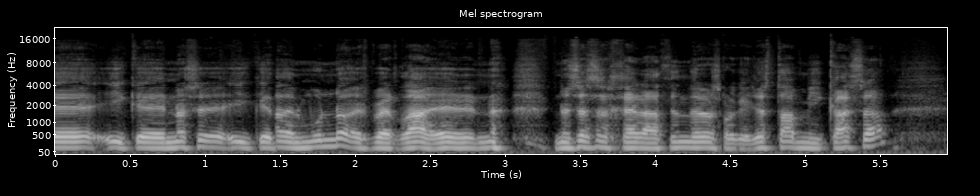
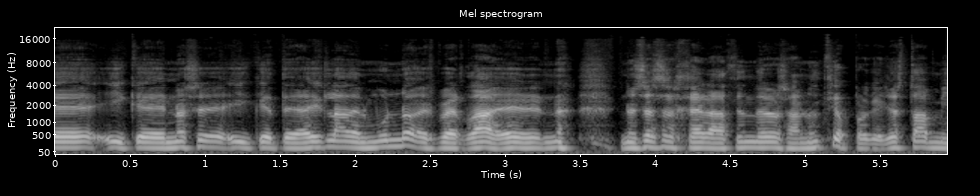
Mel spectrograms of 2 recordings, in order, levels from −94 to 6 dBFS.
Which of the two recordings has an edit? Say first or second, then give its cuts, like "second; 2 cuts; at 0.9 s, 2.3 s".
first; 2 cuts; at 1.5 s, 4.4 s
